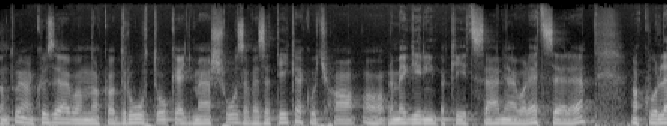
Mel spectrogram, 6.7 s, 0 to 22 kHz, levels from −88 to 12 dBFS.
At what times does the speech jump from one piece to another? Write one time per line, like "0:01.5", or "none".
0:03.9
0:04.4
